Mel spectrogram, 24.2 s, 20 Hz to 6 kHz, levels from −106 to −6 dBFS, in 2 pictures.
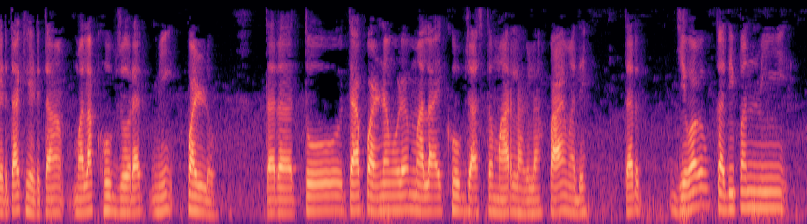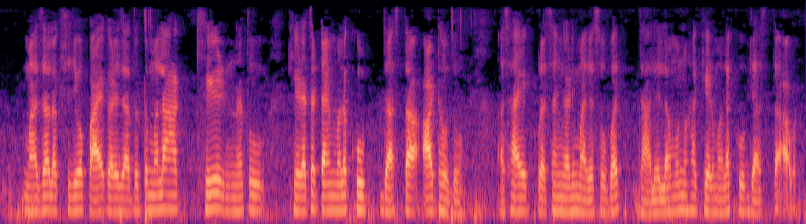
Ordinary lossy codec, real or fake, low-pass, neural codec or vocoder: MP3, 32 kbps; real; 5.4 kHz; none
